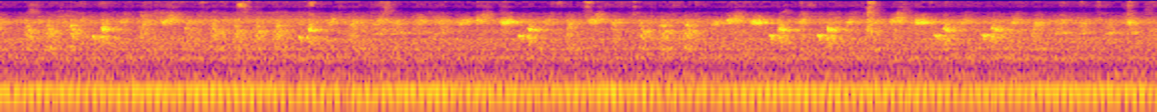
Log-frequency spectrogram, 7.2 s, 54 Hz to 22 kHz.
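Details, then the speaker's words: Consul CM020 20-litre microwave after magnetron replacement (previously loud noise and no heating), heating water for one and a half minutes, water gets very hot. Constant low mains hum with steady buzz, no crackle or rattle; normal operation. "Eu tô bem quente mesmo tá funcionando normalmente"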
